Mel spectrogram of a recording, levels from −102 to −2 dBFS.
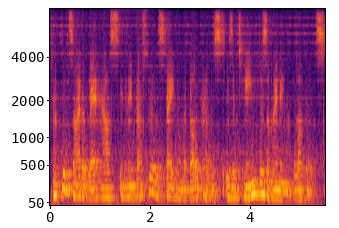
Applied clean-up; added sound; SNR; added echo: neural separator model SepFormer DNS4.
